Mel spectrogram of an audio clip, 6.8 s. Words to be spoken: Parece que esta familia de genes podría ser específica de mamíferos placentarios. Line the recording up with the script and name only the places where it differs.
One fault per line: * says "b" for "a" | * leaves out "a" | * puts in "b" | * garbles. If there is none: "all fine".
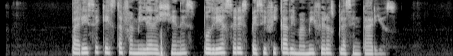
all fine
